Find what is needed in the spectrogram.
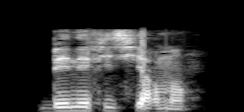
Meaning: beneficially
- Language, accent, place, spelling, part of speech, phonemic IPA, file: French, France, Lyon, bénéficiairement, adverb, /be.ne.fi.sjɛʁ.mɑ̃/, LL-Q150 (fra)-bénéficiairement.wav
